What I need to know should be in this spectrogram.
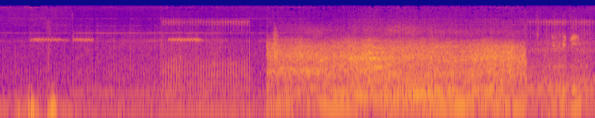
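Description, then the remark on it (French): A chauffeur-driven Rolls car engine idles with a steady low hum, then roars louder as the vehicle pulls away and accelerates, its pitch climbing before the sound drops off near the end. “Elle le fait entrer dans la voiture.”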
